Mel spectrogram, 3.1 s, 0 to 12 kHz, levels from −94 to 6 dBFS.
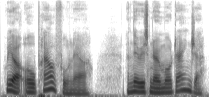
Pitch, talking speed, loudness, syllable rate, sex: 120 Hz, 210 wpm, -19 LUFS, 6.5 syllables/s, male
